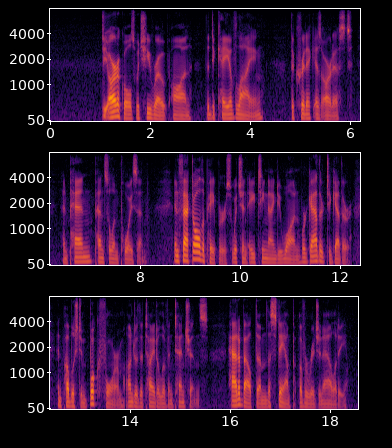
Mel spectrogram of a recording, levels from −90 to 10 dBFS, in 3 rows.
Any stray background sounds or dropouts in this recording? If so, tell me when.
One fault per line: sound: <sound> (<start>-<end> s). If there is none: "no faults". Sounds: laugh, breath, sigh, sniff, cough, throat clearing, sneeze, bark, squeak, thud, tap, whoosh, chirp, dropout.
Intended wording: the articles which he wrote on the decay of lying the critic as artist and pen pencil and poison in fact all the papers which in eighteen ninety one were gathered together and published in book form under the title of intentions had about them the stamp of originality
no faults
